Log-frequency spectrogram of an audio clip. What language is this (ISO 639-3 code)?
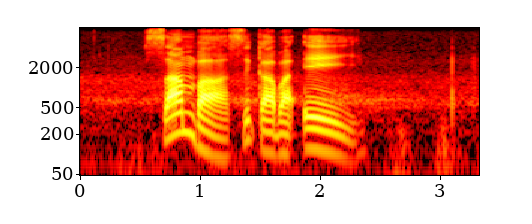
ssw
